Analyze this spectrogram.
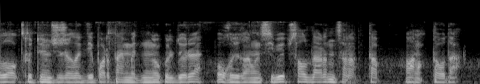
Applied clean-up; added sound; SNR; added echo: neural separator model SepFormer DNS4.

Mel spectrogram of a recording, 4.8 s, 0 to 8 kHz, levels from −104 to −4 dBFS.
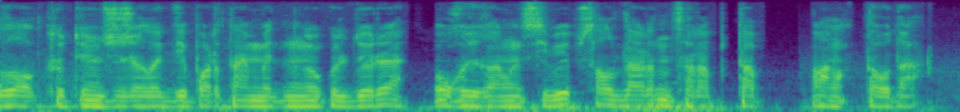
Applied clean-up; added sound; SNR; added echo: none; none; none; none.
